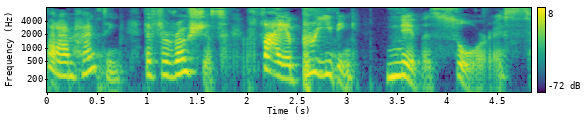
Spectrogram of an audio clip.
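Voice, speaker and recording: In a put-on character voice, a female-sounding speaker uses a high pitch at a fairly slow pace. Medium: read story. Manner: bold, blustery.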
